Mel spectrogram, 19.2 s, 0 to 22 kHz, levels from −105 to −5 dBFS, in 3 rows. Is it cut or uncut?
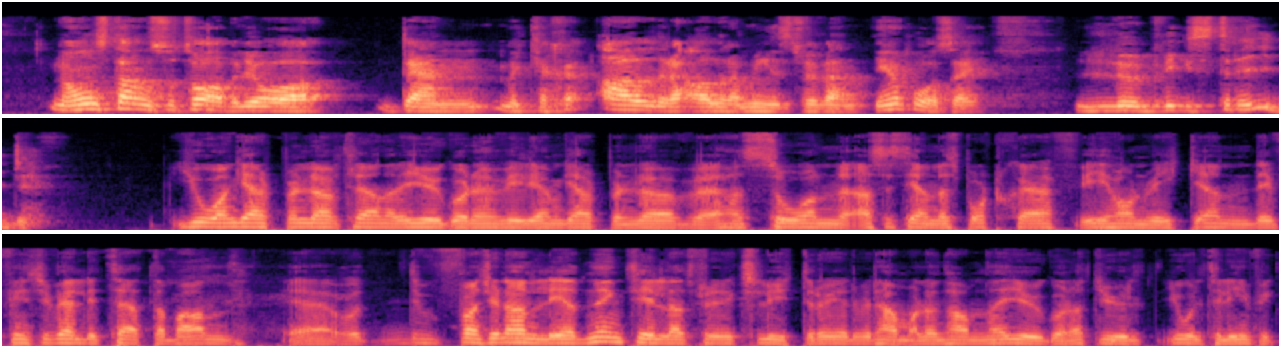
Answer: cut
